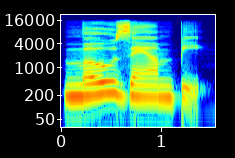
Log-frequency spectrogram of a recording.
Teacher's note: Three syllables with the stress on the final syllable.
